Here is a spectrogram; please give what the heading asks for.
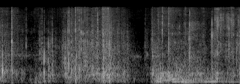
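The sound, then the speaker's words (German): Heavy plastic foil around a gift crinkles and crackles as it is unwrapped, in a series of irregular, loud rustling bursts with a short lull in the middle. “Ich hoffe, man kriegt es sogar leicht auf. Am besten schneide ich es mal weg, ne? Also für die Hörer, die es nicht sehen können, jetzt ist es nochmal in schwerer Folie eingepackt.”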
